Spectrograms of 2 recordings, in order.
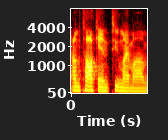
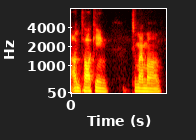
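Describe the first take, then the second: First: The ending of 'talking' is clipped to 'talkin'. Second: The ending of 'talking' is fully pronounced. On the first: This is how native speakers naturally talk. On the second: This is the official textbook way to say it.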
